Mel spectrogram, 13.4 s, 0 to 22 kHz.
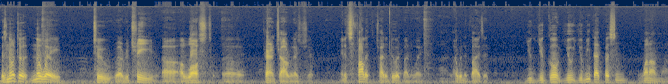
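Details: Adult male actor who stuttered since childhood, refused to speak for 8 years as a child, and says he always will be a stutterer, occasionally audible; mild stuttering with repetitions.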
